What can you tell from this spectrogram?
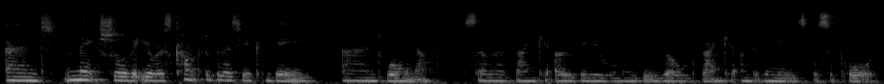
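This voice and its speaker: Her low voice moves slowly and soothingly as she walks listeners through a guided body scan. The delivery is flat, and each phrase closes on a soft, breathy note.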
